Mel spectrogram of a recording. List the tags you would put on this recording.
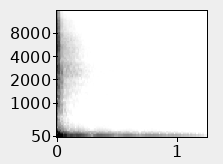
Instrument samples > Other
drums
kickdrum
sample
trigger

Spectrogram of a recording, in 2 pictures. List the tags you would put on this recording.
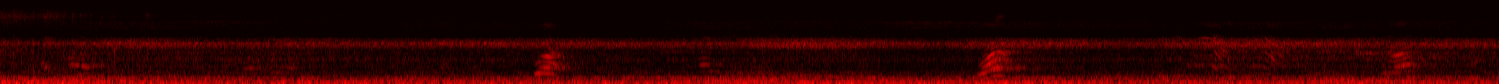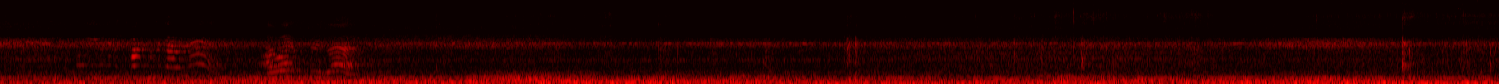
Soundscapes > Nature
natural-soundscape
weather-data
artistic-intervention
field-recording
nature
phenological-recording
soundscape
alice-holt-forest
modified-soundscape
sound-installation
raspberry-pi
data-to-sound
Dendrophone

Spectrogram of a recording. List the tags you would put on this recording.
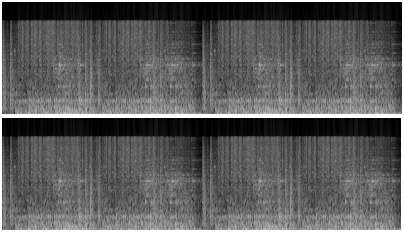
Instrument samples > Percussion
Loopable
Weird
Ambient
Loop
Samples
Soundtrack
Packs
Drum
Underground
Industrial
Dark
Alien

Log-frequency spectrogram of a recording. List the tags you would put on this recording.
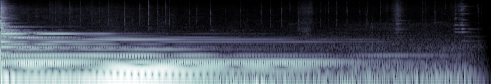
Sound effects > Objects / House appliances
Ambience
Atmosphere
Bang
Bash
Clang
Clank
Dump
dumping
dumpster
Environment
Foley
FX
garbage
Junk
Junkyard
Machine
Metal
Metallic
Perc
Percussion
rattle
Robot
Robotic
rubbish
scrape
SFX
Smash
trash
tube
waste

